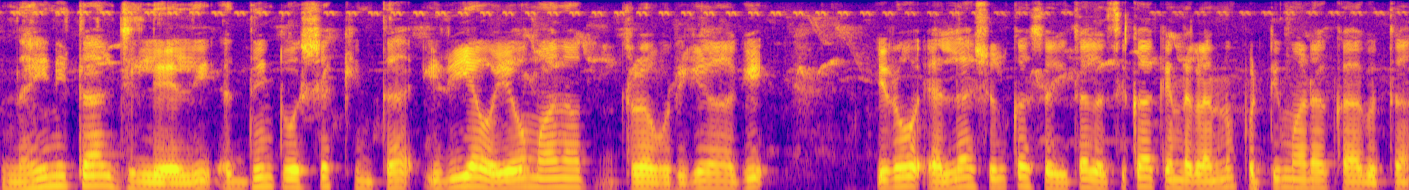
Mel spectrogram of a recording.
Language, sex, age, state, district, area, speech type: Kannada, male, 60+, Karnataka, Bangalore Rural, urban, read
